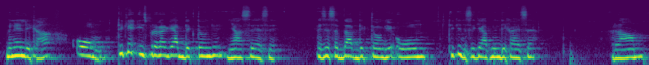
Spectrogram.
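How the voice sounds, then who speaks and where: Dictating slowly while he writes, a male teacher works through a grammar lesson, repeating phrases and posing questions he answers himself. He has a high-pitched voice with a dark tone.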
